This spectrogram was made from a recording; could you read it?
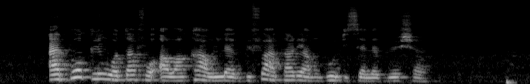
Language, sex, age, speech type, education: Nigerian Pidgin, female, 15-29, spontaneous, secondary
